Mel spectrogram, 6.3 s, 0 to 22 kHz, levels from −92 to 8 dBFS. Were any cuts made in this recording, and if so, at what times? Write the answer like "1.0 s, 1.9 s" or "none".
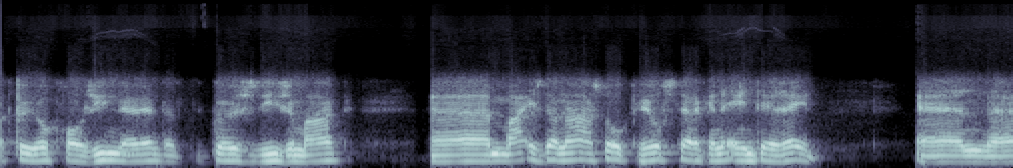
none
